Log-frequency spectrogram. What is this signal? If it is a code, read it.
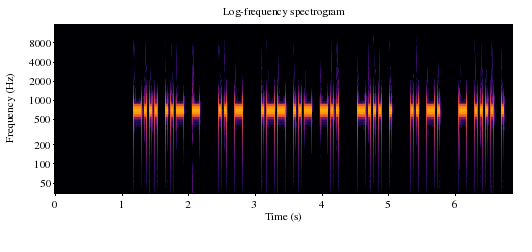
Morse code, heard as a keyed tone, about 32 wpm, 700 Hz. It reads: BUT IT WUD BE IN THE
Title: Sentences from Top 300 Words and Abbreviations 30wpm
